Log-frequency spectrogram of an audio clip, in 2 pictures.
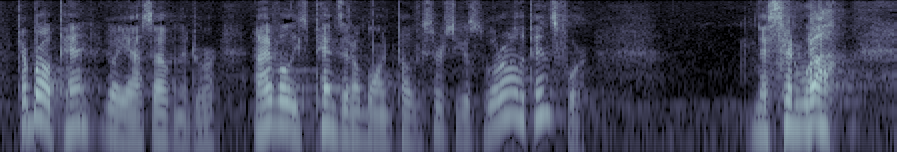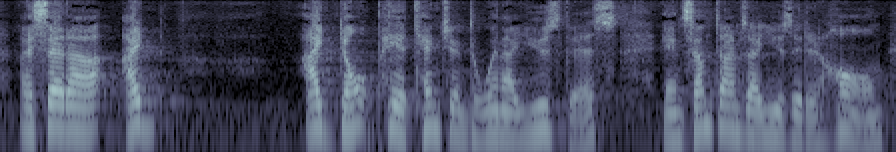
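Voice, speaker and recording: A man's voice: on the high side, a little mellow. A middle-aged man, a pastor and seminary teacher, telling personal stories in an easygoing, anecdotal way during an interview. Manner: folksy anecdotal storytelling with laughs. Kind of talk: storytelling interview answer.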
